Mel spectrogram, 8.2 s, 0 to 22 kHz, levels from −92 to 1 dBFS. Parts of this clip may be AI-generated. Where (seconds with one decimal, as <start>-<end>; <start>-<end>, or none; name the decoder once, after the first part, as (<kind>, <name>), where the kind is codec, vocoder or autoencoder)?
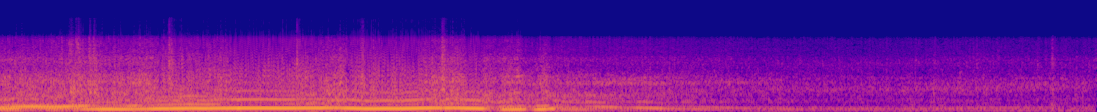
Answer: none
